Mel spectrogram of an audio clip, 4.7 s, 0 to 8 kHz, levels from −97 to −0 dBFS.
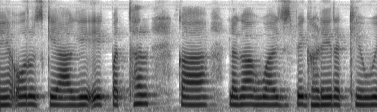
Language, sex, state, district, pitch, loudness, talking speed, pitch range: Hindi, female, Uttar Pradesh, Lalitpur, 205 Hz, -13 LUFS, 180 wpm, 200-210 Hz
